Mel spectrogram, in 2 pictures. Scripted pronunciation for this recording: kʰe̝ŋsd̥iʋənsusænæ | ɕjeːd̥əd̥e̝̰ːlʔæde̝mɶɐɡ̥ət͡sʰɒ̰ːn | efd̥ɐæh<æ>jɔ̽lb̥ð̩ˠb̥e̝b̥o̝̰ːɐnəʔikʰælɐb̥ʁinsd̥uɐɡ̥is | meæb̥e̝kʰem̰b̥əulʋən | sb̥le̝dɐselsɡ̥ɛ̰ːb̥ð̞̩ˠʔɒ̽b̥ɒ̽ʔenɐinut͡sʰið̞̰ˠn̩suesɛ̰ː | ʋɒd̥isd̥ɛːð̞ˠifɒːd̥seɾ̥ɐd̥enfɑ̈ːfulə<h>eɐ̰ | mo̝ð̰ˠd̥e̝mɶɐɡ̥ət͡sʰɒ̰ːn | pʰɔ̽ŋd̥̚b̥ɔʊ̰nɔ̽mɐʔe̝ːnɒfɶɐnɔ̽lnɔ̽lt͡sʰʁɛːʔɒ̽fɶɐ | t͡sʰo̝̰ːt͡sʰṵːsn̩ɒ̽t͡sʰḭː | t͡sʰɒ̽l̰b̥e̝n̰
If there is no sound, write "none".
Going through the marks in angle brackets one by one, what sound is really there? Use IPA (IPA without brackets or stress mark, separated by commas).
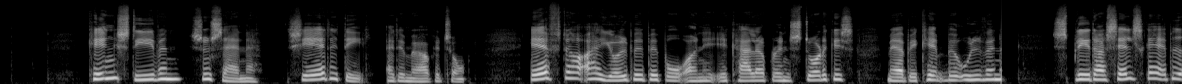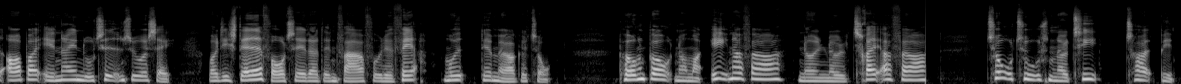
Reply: æ, f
